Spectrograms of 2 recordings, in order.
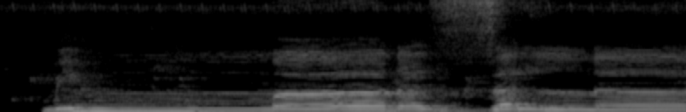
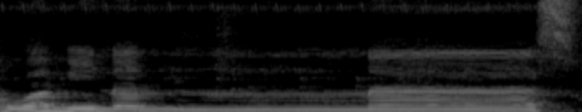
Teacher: ia harus dibaca dengan gunnah atau dengung yang sempurna dengan tempo 2 harakat.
